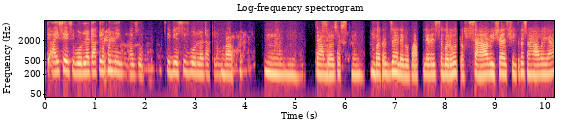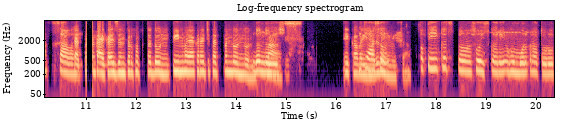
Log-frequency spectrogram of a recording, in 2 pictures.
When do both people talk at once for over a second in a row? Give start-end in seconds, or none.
none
